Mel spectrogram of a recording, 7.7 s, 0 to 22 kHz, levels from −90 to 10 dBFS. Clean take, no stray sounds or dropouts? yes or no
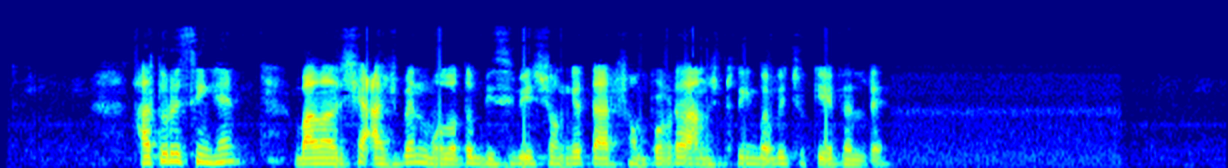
yes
